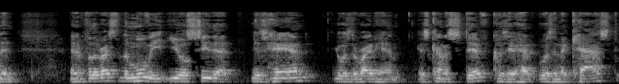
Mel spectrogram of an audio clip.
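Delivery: ordinary talk, nothing marked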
